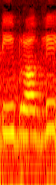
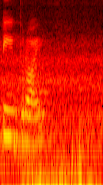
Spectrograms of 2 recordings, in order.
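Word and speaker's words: de Broglie: ठीक है, एक साइंटिस्ट है डी ब्रॉय, लिखा जाता है डी ब्रॉगली लेकिन इसको प्रोनाउंस करते हैं डी ब्रॉय।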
